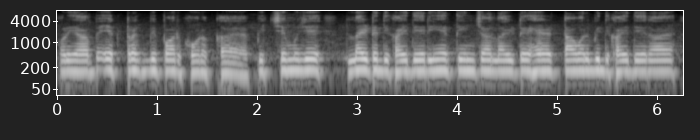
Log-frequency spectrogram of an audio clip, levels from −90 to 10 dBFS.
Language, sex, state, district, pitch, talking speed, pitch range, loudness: Hindi, male, Uttar Pradesh, Saharanpur, 165 Hz, 260 wpm, 160-170 Hz, -15 LUFS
